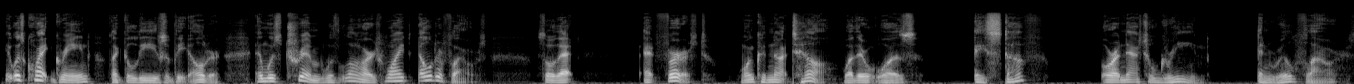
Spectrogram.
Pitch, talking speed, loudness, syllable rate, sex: 115 Hz, 170 wpm, -22 LUFS, 5.4 syllables/s, male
